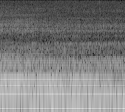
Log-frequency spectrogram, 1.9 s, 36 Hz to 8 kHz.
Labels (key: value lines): label: anthrophony, boat engine
recorder: SoundTrap 300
